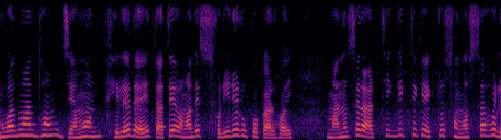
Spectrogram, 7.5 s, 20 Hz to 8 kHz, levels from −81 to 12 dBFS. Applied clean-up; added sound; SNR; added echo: none; none; none; none.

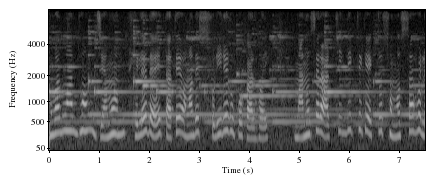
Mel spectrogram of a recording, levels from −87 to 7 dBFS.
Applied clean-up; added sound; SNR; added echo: none; Wind chime; 5 dB; none.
